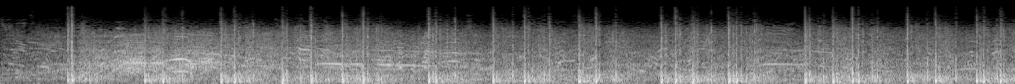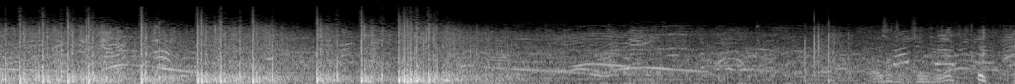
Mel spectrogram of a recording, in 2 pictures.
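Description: Fireworks display going off overhead: rapid bangs and crackles that start about a second in and stop about fifteen seconds in, over the chatter of a large crowd.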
